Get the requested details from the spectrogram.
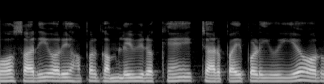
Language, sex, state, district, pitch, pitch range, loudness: Hindi, female, Haryana, Jhajjar, 155 Hz, 150-165 Hz, -17 LUFS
